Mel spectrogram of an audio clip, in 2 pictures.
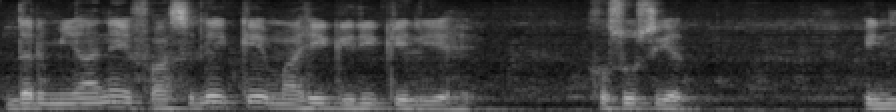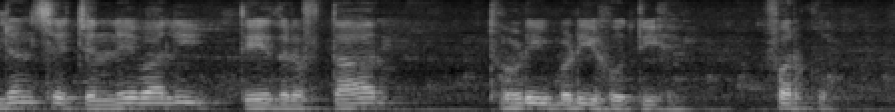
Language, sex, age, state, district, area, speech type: Urdu, male, 18-30, Uttar Pradesh, Balrampur, rural, spontaneous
